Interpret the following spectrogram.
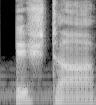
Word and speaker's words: Ishtar: Ishtar, pronounced somewhat like Easter, was the goddess of love and fertility.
